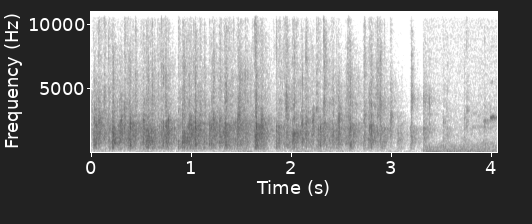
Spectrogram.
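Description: Audience applauding, many close-packed hand claps that stop abruptly about three seconds in.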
